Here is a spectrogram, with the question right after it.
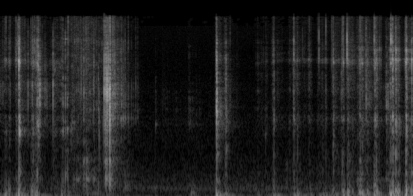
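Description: A dry, solid orange bar of soap is held in the hand and scraped and carved with a box cutter blade, so flakes fall off the bar. The result is a run of crisp, bright scraping and shaving sounds with short, sharp bursts, broken by a brief near-silent pause.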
